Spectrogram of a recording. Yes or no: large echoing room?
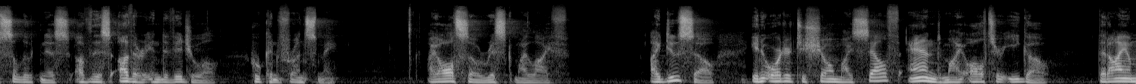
yes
